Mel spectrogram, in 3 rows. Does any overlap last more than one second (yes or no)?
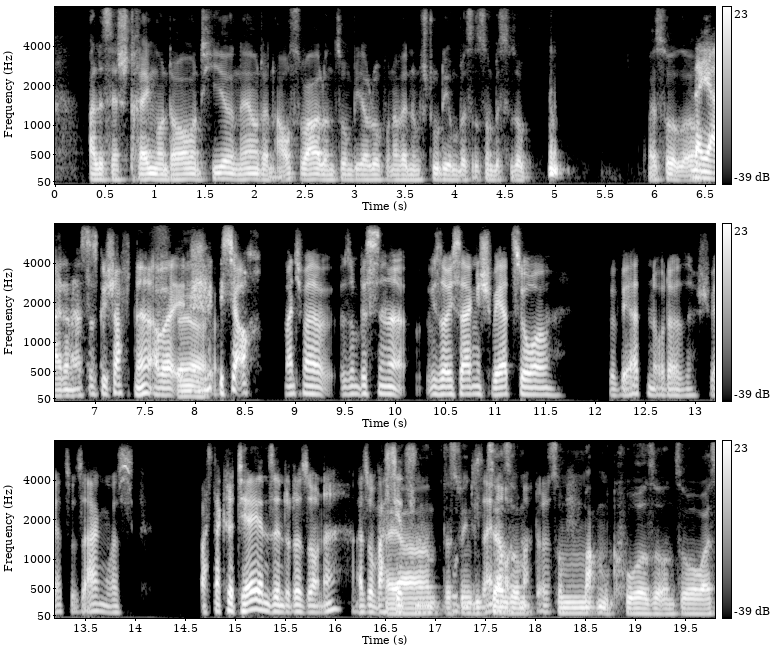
yes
